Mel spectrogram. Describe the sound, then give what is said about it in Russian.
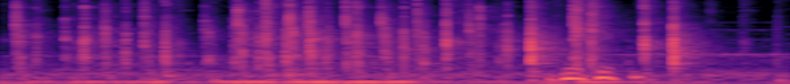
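Rapid, irregular clicking of keys on a computer keyboard as someone types a message, the taps fairly loud over a low steady hum, with a faint voice murmuring briefly near the end. “Блин, сейчас мы тебе напишем.”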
